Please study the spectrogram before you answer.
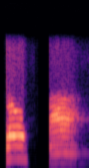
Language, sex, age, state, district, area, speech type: Bengali, male, 60+, West Bengal, Uttar Dinajpur, rural, conversation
